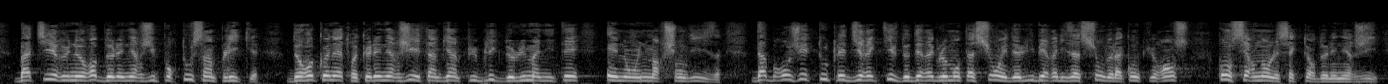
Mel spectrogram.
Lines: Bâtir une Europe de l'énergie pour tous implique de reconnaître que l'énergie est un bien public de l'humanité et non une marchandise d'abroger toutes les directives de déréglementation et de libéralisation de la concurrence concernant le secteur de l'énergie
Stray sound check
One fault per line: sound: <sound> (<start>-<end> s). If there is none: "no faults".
no faults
